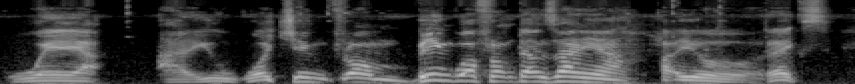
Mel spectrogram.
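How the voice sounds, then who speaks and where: Slow, lively Kenyan man on a stream. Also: gravelly. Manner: drawn-out, playful, breaks into laughs and high whoops. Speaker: musician streaming live. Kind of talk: live stream shout-outs to viewers. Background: loud traditional string music with rattles.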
